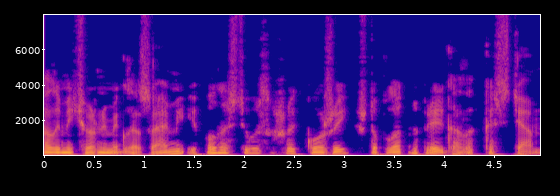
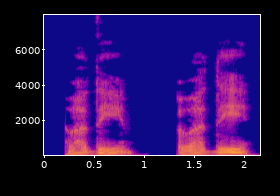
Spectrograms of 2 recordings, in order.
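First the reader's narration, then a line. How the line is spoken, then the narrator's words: Hoarse. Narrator (Russian): прохрипел человек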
